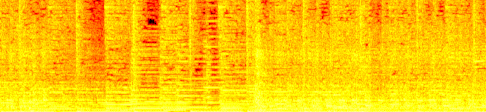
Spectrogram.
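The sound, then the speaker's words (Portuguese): A tractor-trailer truck engine cranks over and catches as the driver tests the truck, then revs loudly and unevenly, its heavy rumble rising and falling steadily without any voices. “Ele deu licença para dirigir o caminhão hoje. É. Então, Salgado, vá, testa o carro aí”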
